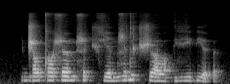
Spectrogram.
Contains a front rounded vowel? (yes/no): yes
